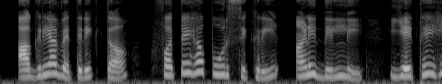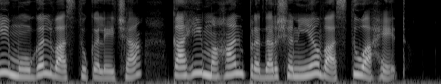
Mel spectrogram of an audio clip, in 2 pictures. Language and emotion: Marathi, neutral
